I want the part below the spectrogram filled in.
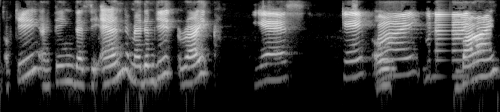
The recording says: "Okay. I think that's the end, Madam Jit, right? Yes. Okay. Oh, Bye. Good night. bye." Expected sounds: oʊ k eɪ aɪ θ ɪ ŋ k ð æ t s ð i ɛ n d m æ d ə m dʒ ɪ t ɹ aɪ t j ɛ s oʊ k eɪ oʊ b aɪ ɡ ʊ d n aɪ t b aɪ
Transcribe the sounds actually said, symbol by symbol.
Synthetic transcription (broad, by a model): oʊ k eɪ aɪ t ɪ ŋ k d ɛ t s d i ɛ n d m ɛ d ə m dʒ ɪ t ɹ aɪ t j ɛ s oʊ k eɪ oʊ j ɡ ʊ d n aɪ b aɪ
